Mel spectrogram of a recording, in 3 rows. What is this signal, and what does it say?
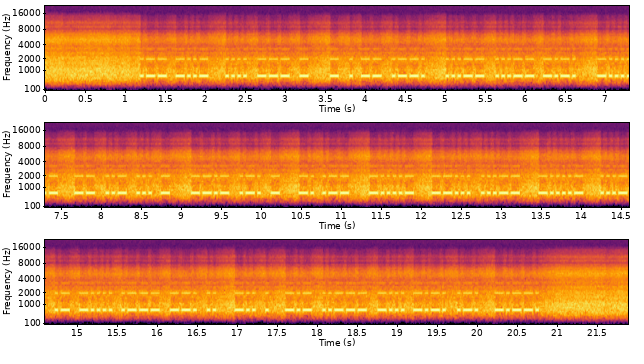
Morse code, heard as a keyed tone, hand-sent with a paddle, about 32 wpm, 650 Hz, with radio static and a narrow filter. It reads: WX HOT TEMP 33C - MUST QRT NW - 73 - VA6JGI DE K2BCR <KN>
